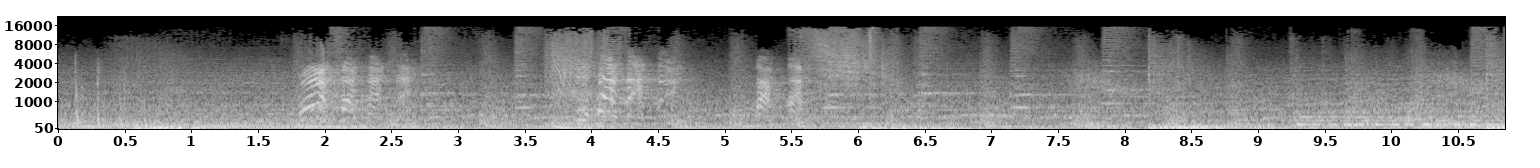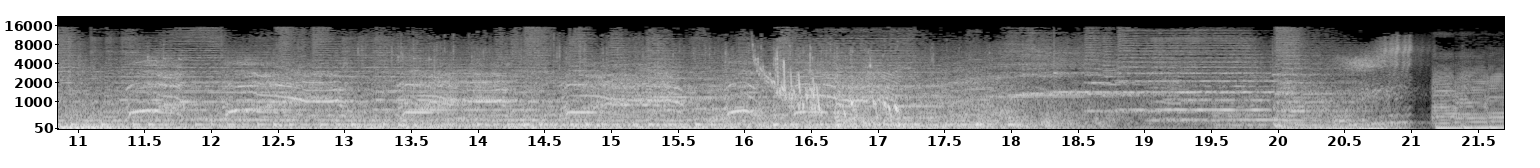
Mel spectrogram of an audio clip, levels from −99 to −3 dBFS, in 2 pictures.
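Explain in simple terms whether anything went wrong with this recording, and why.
Nothing went wrong here; no problems can be heard.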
